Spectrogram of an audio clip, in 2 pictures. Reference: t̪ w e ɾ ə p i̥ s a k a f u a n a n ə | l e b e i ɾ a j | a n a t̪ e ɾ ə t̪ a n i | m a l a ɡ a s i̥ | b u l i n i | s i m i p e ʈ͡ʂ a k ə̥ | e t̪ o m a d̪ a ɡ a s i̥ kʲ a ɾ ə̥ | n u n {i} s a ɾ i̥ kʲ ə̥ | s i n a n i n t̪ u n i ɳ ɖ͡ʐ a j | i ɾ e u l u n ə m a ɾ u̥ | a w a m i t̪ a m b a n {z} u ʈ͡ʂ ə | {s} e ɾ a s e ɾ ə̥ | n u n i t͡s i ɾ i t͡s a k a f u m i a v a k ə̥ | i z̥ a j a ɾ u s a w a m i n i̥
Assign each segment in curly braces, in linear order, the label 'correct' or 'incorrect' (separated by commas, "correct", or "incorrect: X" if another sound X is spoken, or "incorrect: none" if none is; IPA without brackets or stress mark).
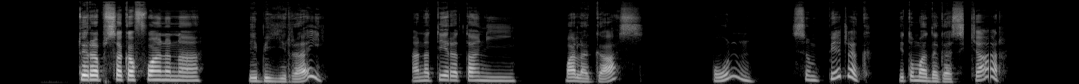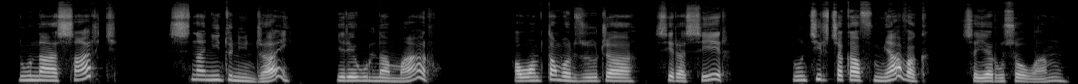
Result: incorrect: a, correct, correct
